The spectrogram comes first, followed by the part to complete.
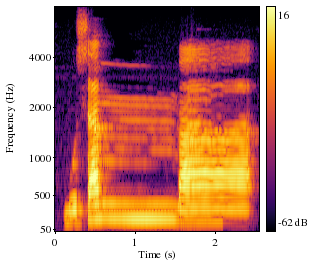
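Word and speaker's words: مسمى: জন্য আমরা কি দেব, একটা খাড়া জবর মনে মনে দিয়ে আমাদের উচ্চারণ করতে হবে। তাহলে কি বলতে হবে, মুসাম্মানটাকে বলতে হবে মুসাম্মা।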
